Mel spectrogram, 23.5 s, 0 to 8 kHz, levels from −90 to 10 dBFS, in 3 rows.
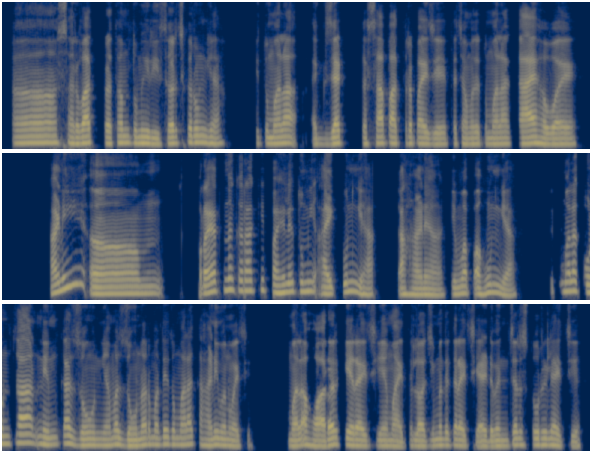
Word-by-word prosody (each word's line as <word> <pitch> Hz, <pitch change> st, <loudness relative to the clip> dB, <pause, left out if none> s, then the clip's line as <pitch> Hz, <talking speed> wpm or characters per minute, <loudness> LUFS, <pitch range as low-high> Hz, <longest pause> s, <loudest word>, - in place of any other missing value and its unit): अ, 130 Hz, -, -3 dB, 0.6 s
सर्वात 130 Hz, +1 st, +2 dB
प्रथम 135 Hz, +2 st, 0 dB
तुम्ही 130 Hz, 0 st, +3 dB
रिसर्च 125 Hz, +2 st, 0 dB
करून 140 Hz, -1 st, +2 dB
घ्या 125 Hz, -2 st, -1 dB
की 125 Hz, 0 st, -17 dB
तुम्हाला 125 Hz, +1 st, +2 dB, 0.3 s
एक्झॅक्ट 110 Hz, +4 st, +1 dB, 0.2 s
कसा 120 Hz, +2 st, 0 dB
पात्र 125 Hz, 0 st, 0 dB
पाहिजे, 115 Hz, -2 st, 0 dB
त्याच्यामध्ये 115 Hz, 0 st, -3 dB
तुम्हाला 115 Hz, +1 st, -1 dB
काय 120 Hz, +1 st, +3 dB
हवं 110 Hz, -2 st, +2 dB
आहे 110 Hz, 0 st, 0 dB, 0.9 s
आणि 215 Hz, +10 st, +4 dB, 0.2 s
अ, 280 Hz, -, -3 dB, 1.4 s
प्रयत्न 185 Hz, +8 st, +3 dB
करा 200 Hz, -1 st, +1 dB
की 210 Hz, -, -4 dB
पहिले 160 Hz, +2 st, +2 dB
तुम्ही 185 Hz, +1 st, 0 dB
ऐकून 170 Hz, +8 st, 0 dB
घ्या 130 Hz, -5 st, -1 dB, 0.4 s
कहाण्या 120 Hz, -2 st, 0 dB
किंवा 130 Hz, +3 st, +1 dB
पाहून 155 Hz, +5 st, 0 dB
घ्या 110 Hz, -6 st, -1 dB
की 120 Hz, 0 st, -20 dB
तुम्हाला 185 Hz, +2 st, -1 dB
कोणता 165 Hz, +2 st, +2 dB
नेमका 145 Hz, +2 st, 0 dB
झोन 125 Hz, -2 st, 0 dB
या 125 Hz, +3 st, 0 dB
झोनरमध्ये 135 Hz, +3 st, 0 dB
तुम्हाला 140 Hz, +1 st, 0 dB
कहाणी 125 Hz, +1 st, 0 dB
बनवायची 115 Hz, -4 st, -1 dB
आहे. -, -, -20 dB, 0.5 s
तुम्हाला 115 Hz, +1 st, +2 dB
हॉरर 115 Hz, +4 st, +4 dB
करायची 120 Hz, -3 st, +1 dB
आहे, 115 Hz, -, +1 dB
मायथॉलॉजीमध्ये 115 Hz, +3 st, -1 dB
करायची 115 Hz, -4 st, -1 dB
आहे, 105 Hz, -, +2 dB
एडव्हेंचर 115 Hz, +4 st, -1 dB
स्टोरी 130 Hz, +1 st, -1 dB
लिहायची 120 Hz, -5 st, -2 dB
आहे. 100 Hz, -, -5 dB
125 Hz, 135 wpm, -24 LUFS, 115-135 Hz, 1.4 s, आणि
